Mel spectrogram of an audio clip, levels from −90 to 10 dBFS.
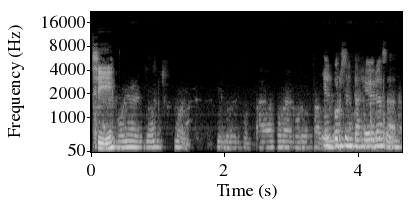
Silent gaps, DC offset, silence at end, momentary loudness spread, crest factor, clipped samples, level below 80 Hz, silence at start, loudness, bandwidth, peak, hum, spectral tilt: none; under 0.1%; 0 s; 19 LU; 18 dB; under 0.1%; -58 dBFS; 0.05 s; -18 LUFS; 8.2 kHz; 0 dBFS; none; -6 dB/octave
